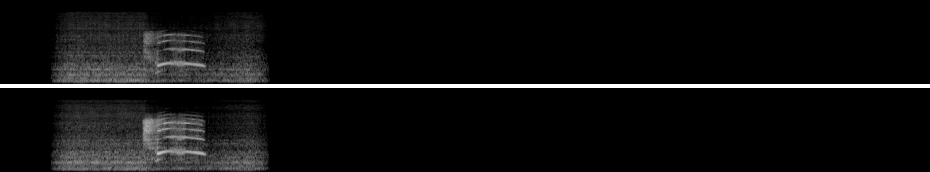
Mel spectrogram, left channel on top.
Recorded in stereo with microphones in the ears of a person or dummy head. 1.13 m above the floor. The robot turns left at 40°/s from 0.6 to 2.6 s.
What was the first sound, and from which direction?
A scream, 75° right (ahead or behind).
